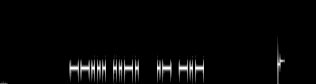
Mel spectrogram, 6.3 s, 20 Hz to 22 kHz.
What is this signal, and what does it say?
Morse code, heard as a keyed tone, about 22 wpm, 700 Hz. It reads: 7F AK
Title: Field Day Exchanges Encore - 22wpm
